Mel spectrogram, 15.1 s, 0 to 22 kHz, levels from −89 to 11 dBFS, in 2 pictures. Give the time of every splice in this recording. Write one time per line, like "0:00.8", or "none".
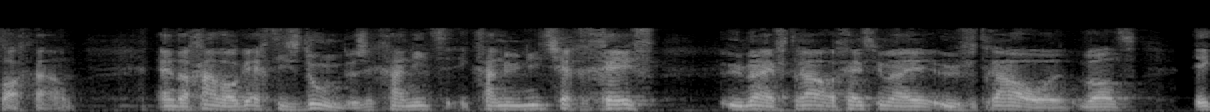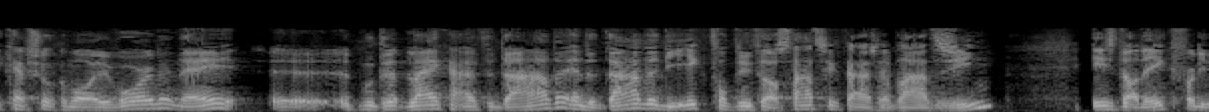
0:04.5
